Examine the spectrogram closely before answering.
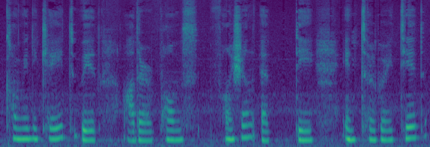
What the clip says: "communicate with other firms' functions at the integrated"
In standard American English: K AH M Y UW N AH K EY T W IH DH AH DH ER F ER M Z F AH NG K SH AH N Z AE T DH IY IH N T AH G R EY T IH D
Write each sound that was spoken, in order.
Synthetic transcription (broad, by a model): K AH M Y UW N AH K EY T W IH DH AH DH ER P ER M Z F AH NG K SH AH N AE T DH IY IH N T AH G R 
